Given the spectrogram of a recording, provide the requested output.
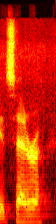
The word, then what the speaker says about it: y: We don't say Y, because that's really just the name of the letter, right? We just say E. It sounds like the letter I almost.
